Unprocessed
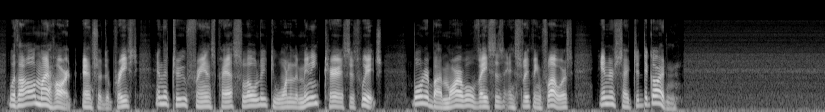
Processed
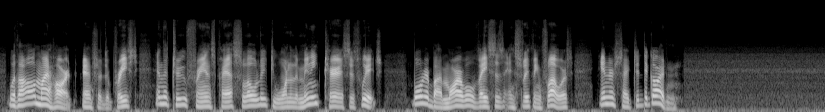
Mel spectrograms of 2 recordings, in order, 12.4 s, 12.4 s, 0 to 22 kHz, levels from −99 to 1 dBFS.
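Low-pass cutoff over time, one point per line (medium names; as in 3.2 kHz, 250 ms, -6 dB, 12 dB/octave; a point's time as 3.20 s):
2.3 kHz
from 1.51 s 5.1 kHz
from 5.48 s 2.4 kHz
from 7.26 s 5 kHz
from 8.38 s 2.5 kHz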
